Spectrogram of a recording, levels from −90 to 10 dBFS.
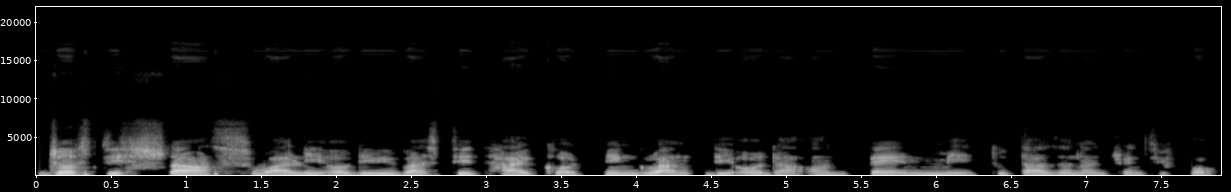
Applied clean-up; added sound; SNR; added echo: none; none; none; none.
